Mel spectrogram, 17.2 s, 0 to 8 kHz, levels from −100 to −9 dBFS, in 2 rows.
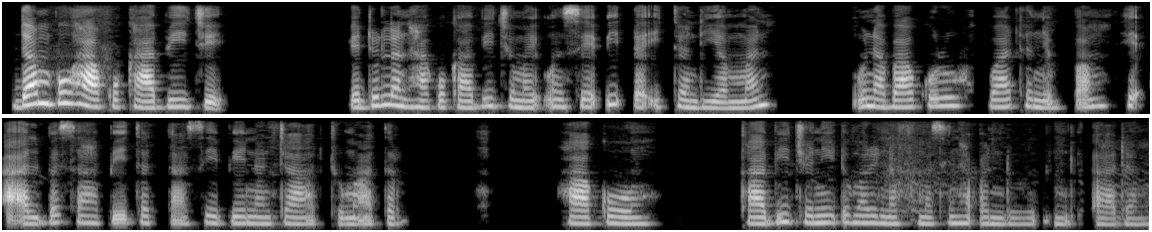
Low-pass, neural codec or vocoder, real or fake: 7.2 kHz; none; real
